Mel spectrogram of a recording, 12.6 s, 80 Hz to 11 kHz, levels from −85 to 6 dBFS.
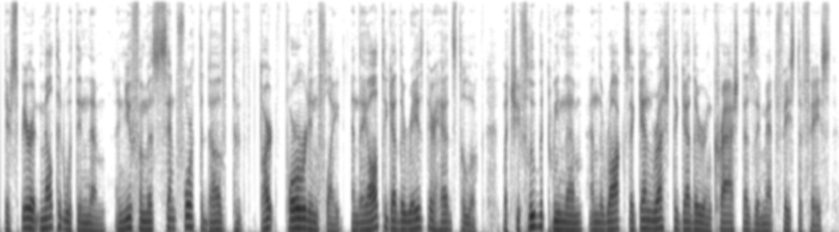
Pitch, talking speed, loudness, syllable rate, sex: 115 Hz, 210 wpm, -19 LUFS, 5.2 syllables/s, male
